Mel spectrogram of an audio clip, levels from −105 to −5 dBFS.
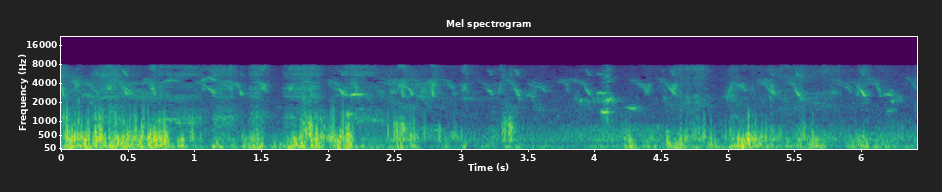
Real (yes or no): yes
